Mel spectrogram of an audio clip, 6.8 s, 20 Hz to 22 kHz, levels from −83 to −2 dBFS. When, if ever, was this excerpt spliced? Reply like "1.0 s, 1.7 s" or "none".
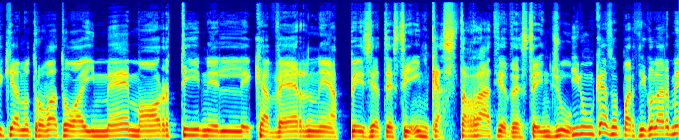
none

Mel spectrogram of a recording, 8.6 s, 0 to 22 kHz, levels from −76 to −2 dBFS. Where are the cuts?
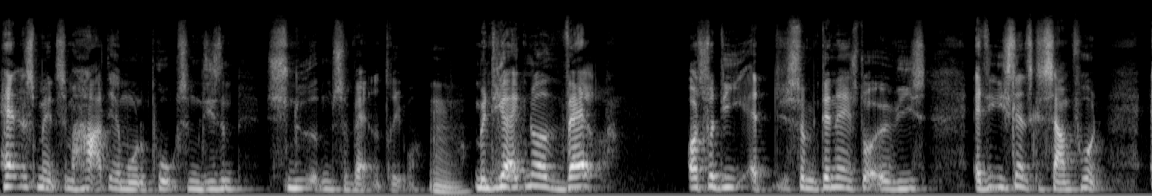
none

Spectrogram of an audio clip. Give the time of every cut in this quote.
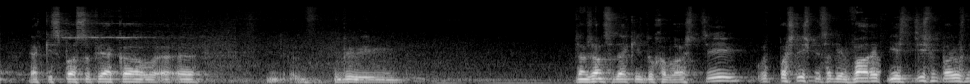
3.3 s, 8.8 s

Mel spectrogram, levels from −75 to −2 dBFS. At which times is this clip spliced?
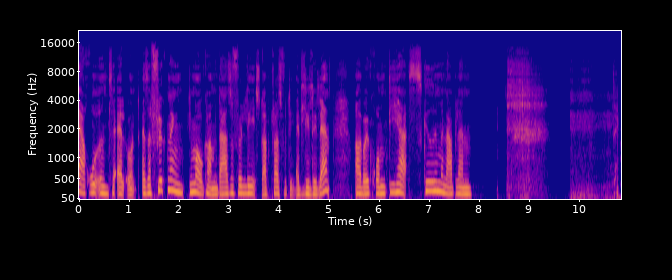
2.5 s, 3.5 s, 4.3 s, 5.7 s, 6.1 s

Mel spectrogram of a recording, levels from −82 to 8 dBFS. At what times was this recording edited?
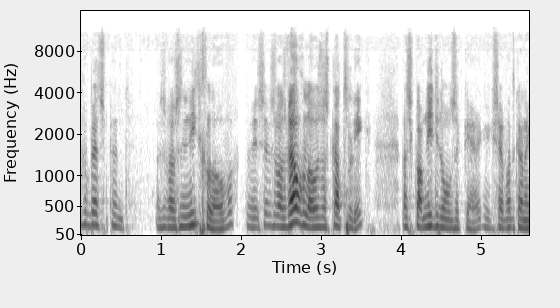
2.0 s

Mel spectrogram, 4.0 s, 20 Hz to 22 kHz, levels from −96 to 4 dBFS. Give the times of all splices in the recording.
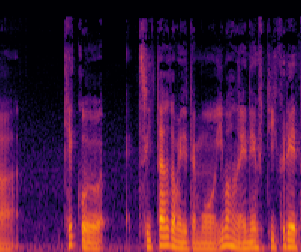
1.8 s

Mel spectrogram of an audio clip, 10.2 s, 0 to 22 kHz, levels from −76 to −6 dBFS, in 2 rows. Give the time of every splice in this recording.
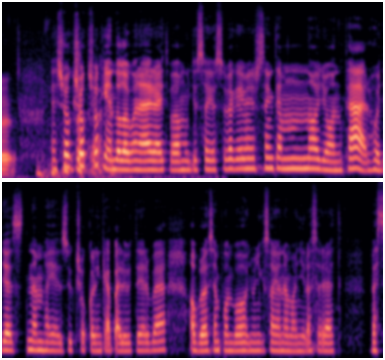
1.1 s

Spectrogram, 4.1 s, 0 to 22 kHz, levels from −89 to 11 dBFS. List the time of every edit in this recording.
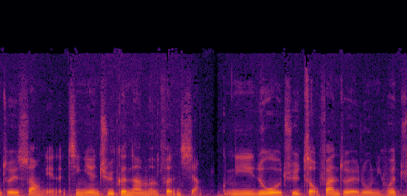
2.1 s

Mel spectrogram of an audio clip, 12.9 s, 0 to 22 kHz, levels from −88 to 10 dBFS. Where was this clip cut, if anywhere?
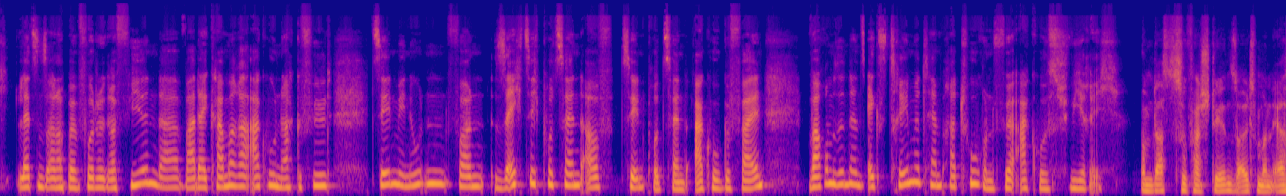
8.6 s, 11.3 s

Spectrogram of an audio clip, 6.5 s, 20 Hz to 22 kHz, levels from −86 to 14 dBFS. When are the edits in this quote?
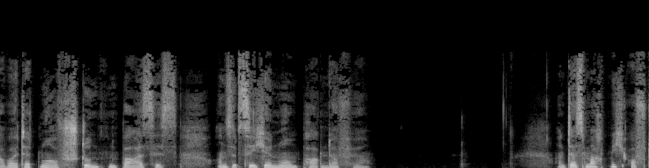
2.4 s, 3.2 s

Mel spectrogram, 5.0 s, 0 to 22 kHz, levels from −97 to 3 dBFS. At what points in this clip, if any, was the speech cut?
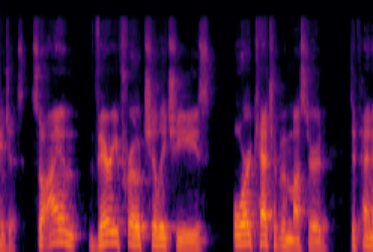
none

